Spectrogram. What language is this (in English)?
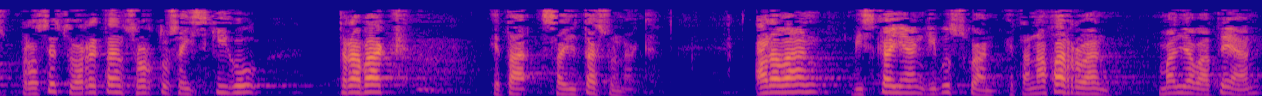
Basque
